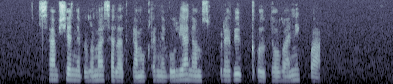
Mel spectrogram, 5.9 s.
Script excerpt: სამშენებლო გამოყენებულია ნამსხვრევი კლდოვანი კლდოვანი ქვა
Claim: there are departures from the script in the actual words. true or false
true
